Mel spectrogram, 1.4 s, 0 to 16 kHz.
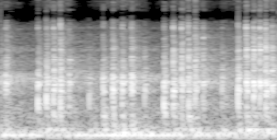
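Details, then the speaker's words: Ford truck transfer case, spun by hand after a breakdown behind a custom Allison 1000 transmission: uneven scraping grind with clattery bursts matching the noise heard while driving; shift fork appears ground down and rounded. "And that kind of sounds like your sound, don't it? That's exactly what it sounded like."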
